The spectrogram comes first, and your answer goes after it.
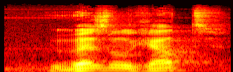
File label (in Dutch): "Wezzelgat", Onrustig iemand; Wezzelelgat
